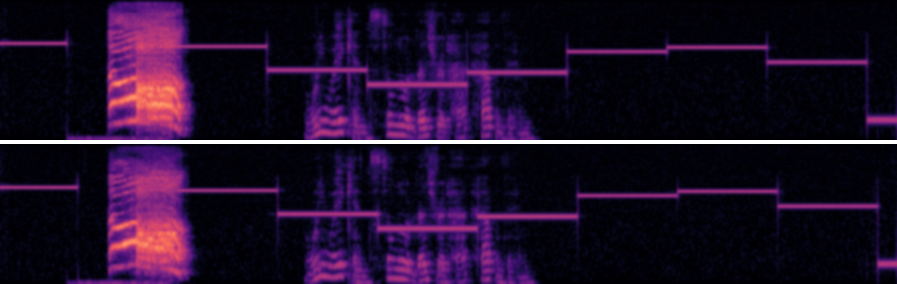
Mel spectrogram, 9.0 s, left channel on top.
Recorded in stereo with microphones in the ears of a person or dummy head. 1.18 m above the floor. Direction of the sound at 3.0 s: 5° left (ahead or behind).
